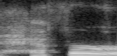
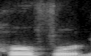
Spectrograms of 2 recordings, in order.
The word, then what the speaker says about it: Hereford: So I would call them and I'd be like, hey, listen, it's spelled H E R E F O R D. Is it heifer or Hereford? And they would laugh and they'd be like, well, it could be a heifer, but that that that's actually pronounced Hereford.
